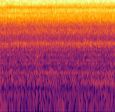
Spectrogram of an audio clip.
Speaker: Now, sometimes air gets in the line, so what we do to let the air out, stand back, photographer, is we unscrew this a little bit. You can hear the air hissing.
